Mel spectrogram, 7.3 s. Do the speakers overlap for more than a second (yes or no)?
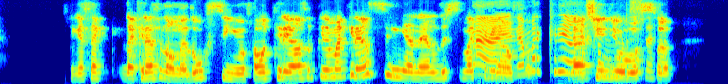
yes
